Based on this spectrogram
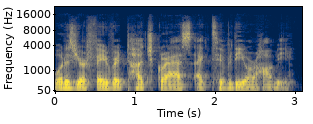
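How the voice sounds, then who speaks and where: A man's ordinary speaking voice, fairly low-pitched with fairly even intonation, in a very clean recording against a silent background. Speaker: podcast co-host. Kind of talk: casual interview chat.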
